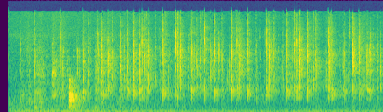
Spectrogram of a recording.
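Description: Thumbs and fingers rapidly tap the buttons and sticks of a hand-sized, hollow white plastic Xbox-style game controller held in both hands. About thirty bright, clicky presses sound in quick, uneven succession, each short and dry with almost no ring, over a faint low hum.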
